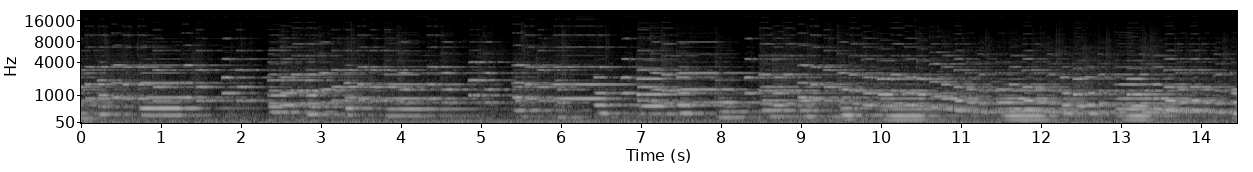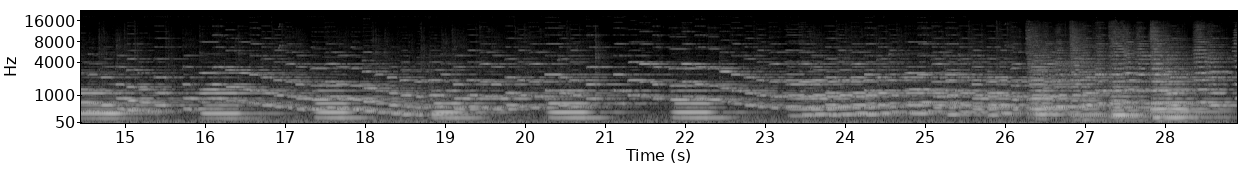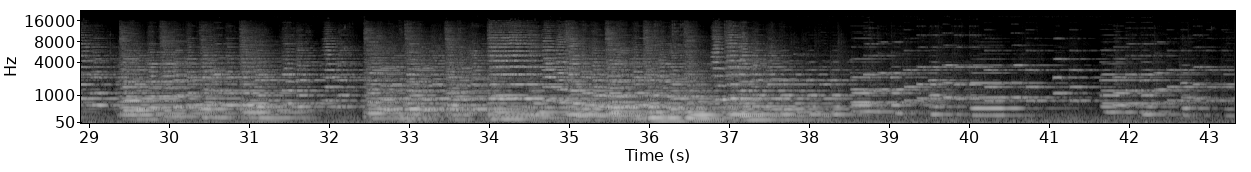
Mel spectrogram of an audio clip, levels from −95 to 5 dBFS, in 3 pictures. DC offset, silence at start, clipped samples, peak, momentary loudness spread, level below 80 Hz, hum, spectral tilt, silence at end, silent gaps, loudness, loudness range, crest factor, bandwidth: under 0.1%; 0 s; under 0.1%; -16 dBFS; 9 LU; -56 dBFS; none; -5 dB/octave; 0 s; none; -33 LUFS; 6 LU; 18 dB; 16.5 kHz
